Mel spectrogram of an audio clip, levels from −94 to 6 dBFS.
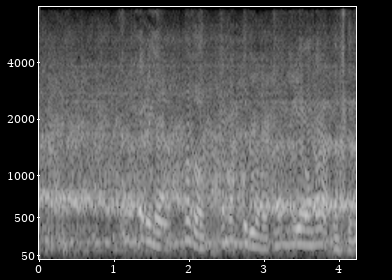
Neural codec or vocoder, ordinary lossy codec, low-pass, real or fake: codec, 16 kHz, 2 kbps, FreqCodec, smaller model; none; none; fake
